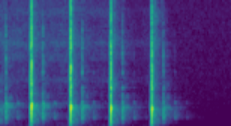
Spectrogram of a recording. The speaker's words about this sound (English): Again, they've been out through the whole situation just now, and it's amazing that they're continuing to do that, and it can't be easy for any of them. So let's give a big round of applause for them.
